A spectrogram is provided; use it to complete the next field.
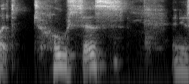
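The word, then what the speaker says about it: ptosis: We call it tosis. And you spell that, it starts with a P. The P is silent. P T O S I S. Tossis.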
